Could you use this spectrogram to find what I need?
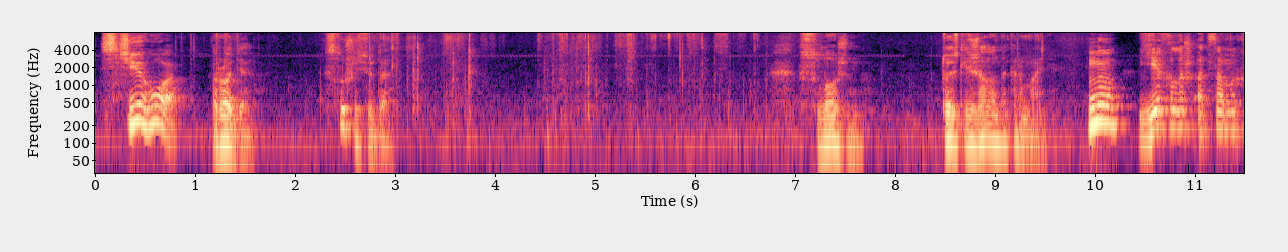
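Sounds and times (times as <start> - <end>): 
speech: 0.1 - 1.7, 2.3 - 3.2, 7.2 - 7.8, 8.5 - 11.4
paper document crinkling and rustling: 2.5 - 6.8.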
